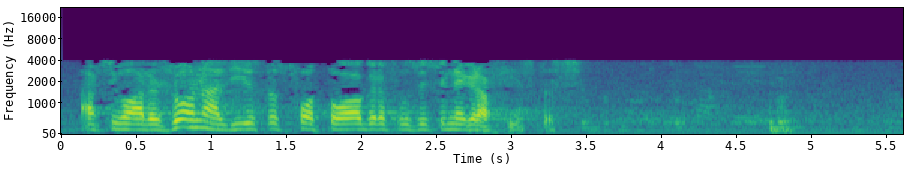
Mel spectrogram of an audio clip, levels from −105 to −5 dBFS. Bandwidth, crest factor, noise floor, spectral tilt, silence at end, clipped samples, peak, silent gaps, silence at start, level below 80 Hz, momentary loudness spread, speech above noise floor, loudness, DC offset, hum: 4 kHz; 18 dB; -49 dBFS; -9.5 dB/octave; 0.75 s; under 0.1%; -8 dBFS; none; 0.15 s; -60 dBFS; 19 LU; 27 dB; -22 LUFS; under 0.1%; none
